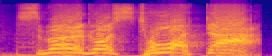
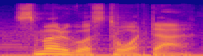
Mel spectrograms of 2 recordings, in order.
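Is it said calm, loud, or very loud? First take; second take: loud; calm. First: It is said loudly and aggressively. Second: It is said at a calm, normal volume.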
